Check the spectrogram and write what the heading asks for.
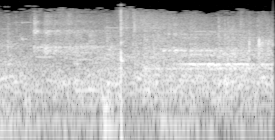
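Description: Badminton rally: a sharp racket strike on the shuttlecock about a second in, with court-shoe squeaks and crowd voices.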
